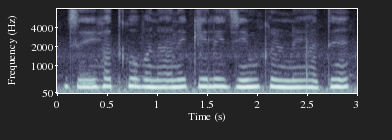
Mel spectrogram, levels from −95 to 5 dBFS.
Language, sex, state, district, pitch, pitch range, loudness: Hindi, female, Bihar, Patna, 255 Hz, 245-260 Hz, -10 LUFS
